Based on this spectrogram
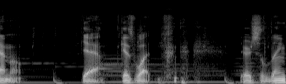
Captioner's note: chuckles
